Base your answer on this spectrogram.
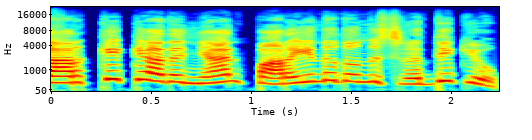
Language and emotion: Malayalam, angry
